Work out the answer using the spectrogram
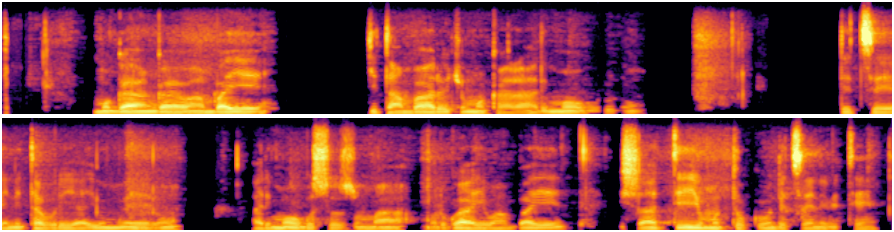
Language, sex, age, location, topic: Kinyarwanda, male, 25-35, Huye, health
